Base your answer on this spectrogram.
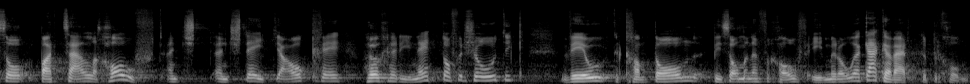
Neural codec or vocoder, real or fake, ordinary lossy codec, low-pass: codec, 44.1 kHz, 7.8 kbps, Pupu-Codec; fake; none; 14.4 kHz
